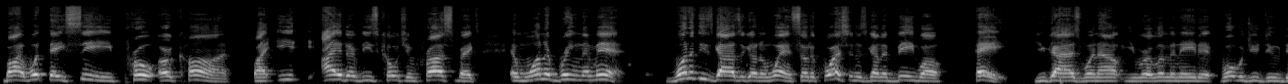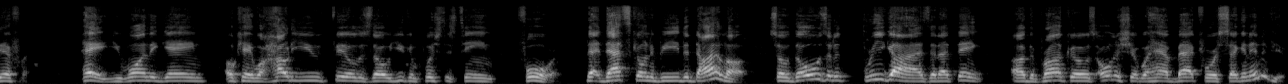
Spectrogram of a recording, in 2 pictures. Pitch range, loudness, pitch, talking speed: 160-200 Hz, -27 LUFS, 175 Hz, 220 wpm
